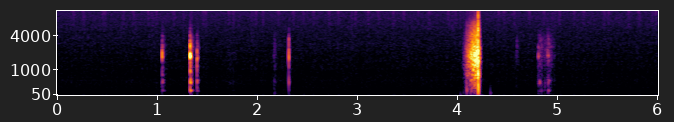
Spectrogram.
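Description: A headset clicks and knocks as it is handled.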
